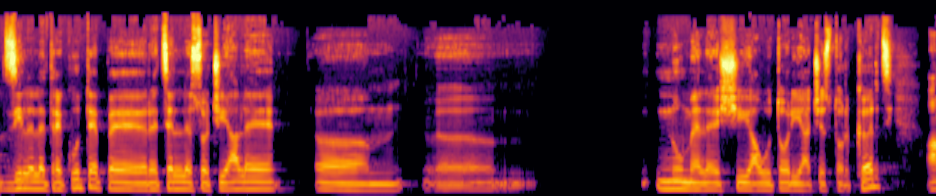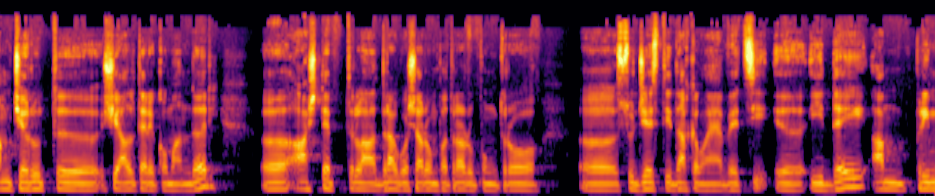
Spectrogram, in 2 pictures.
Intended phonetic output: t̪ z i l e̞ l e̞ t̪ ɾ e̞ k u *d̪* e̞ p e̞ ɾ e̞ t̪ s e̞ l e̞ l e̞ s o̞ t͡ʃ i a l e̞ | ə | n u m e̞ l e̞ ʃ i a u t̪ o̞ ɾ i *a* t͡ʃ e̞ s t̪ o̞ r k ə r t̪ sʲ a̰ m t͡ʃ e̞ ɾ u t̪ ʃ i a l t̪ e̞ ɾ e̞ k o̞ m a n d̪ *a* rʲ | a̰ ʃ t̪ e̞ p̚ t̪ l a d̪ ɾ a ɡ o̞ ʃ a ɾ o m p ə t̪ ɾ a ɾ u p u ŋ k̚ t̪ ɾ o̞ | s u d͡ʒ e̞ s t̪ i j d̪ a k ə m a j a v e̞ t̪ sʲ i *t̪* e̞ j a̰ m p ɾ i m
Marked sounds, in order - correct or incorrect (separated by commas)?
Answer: incorrect, correct, incorrect, incorrect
